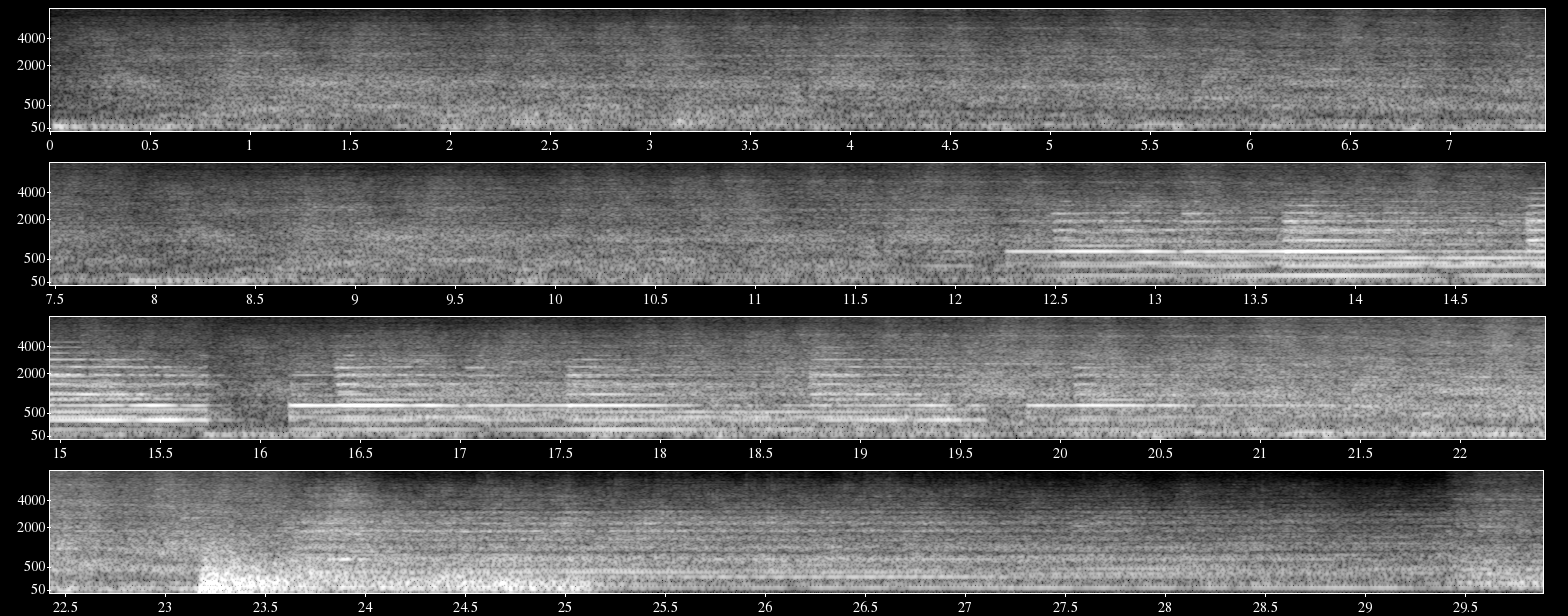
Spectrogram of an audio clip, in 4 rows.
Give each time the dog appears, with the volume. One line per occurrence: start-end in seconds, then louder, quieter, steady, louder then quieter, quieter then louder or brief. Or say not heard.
not heard.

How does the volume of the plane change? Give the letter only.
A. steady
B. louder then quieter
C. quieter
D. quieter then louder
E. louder
E.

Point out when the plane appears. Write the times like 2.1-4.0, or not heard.
0.0-29.8.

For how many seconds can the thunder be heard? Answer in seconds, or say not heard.
4 s.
